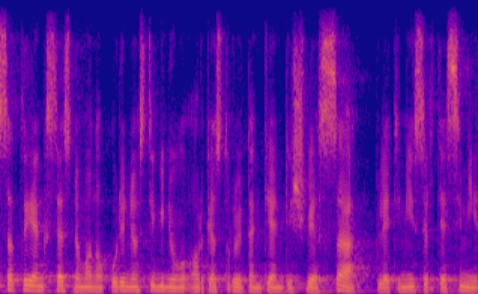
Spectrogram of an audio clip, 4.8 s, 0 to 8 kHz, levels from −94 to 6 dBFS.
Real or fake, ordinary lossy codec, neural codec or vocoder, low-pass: real; Opus, 16 kbps; none; 7.2 kHz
